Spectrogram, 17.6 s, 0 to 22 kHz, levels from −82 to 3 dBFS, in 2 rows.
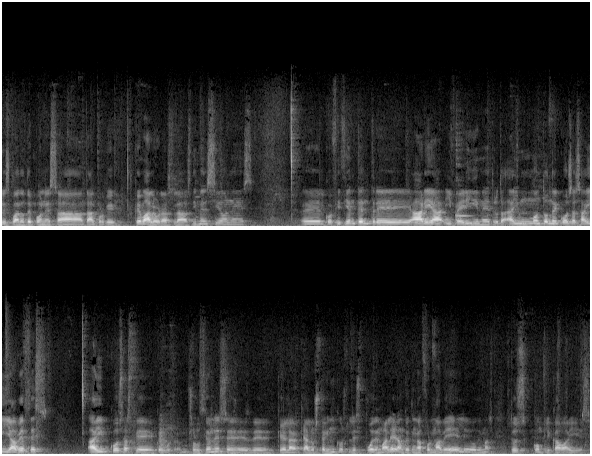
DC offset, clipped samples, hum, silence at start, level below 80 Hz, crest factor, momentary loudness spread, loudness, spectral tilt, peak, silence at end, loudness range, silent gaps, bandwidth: under 0.1%; under 0.1%; none; 0 s; -48 dBFS; 18 dB; 12 LU; -19 LUFS; -5 dB/octave; 0 dBFS; 0 s; 5 LU; none; 15 kHz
